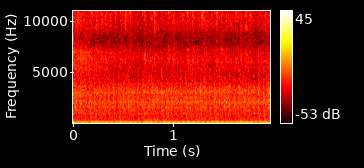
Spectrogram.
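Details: 2013 Polaris RZR 800S 2.0 just after an engine rebuild, warmed up, new oil pressure gauge reading a bit under 10 psi hot: steady, even low thump at a settled idle, no knocks or ticks; smooth, healthy engine.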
